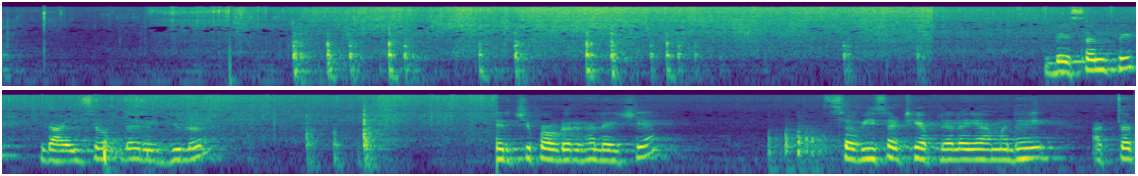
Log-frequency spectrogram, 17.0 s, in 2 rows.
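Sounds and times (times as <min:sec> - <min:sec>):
paste sizzling in hot oil: 0:00.0 - 0:12.2
spoon stirring and scraping pan: 0:01.5 - 0:07.1, 0:10.7 - 0:11.6.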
